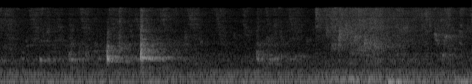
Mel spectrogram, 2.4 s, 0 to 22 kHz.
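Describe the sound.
A 1-cup and a 1/4-cup measuring cup are rinsed under a running tap while baking. Two brief, quiet knocks come first, then the flow of water swells into a broad, steady splash in the second half.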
